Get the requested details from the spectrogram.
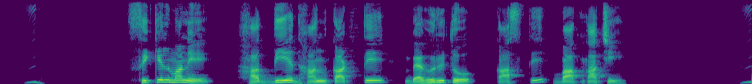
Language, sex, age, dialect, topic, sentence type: Bengali, male, 51-55, Standard Colloquial, agriculture, statement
